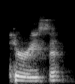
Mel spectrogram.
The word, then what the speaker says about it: Theresa: Teresa. Theresa. Where I get okay. Miss Teresa, what's going on in your spiritual journey, dear? It said the H is silent, but I'm not.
